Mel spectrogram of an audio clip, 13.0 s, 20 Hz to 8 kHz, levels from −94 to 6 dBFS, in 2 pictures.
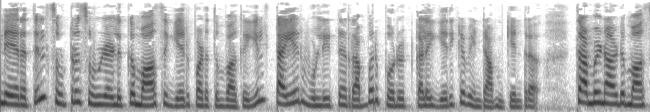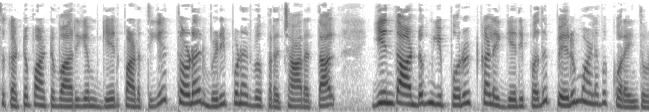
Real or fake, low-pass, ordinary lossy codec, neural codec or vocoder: real; 7.2 kHz; none; none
